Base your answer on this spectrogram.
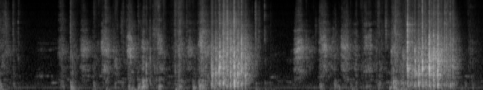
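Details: Indoor miniature schnauzer letting out rapid, rough barks in two loud flurries, around the fifth and ninth seconds, each built from quick noisy bursts, with short quiet gaps and softer yips leading in.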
